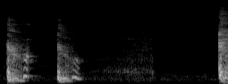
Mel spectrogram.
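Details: Two short, harsh coughs close together, then a third beginning, in a quiet room; repeated coughing from someone who says they are sick, recorded during gameplay.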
